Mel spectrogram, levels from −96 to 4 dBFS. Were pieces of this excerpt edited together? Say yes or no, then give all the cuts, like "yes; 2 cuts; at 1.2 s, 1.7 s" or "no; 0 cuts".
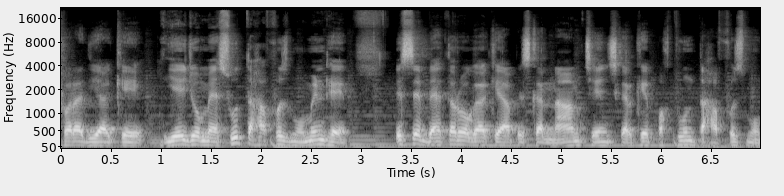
yes; 1 cut; at 0.9 s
